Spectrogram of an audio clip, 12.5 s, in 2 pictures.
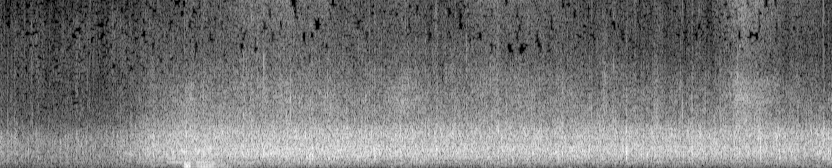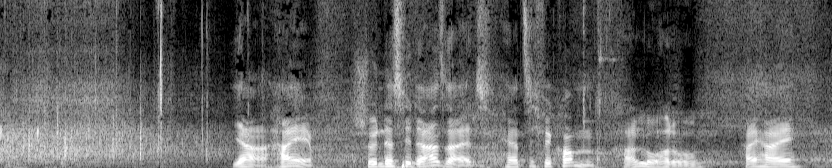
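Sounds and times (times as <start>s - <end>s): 
loud applause: 0.0s - 8.0s
speech: 8.0s - 12.4s.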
